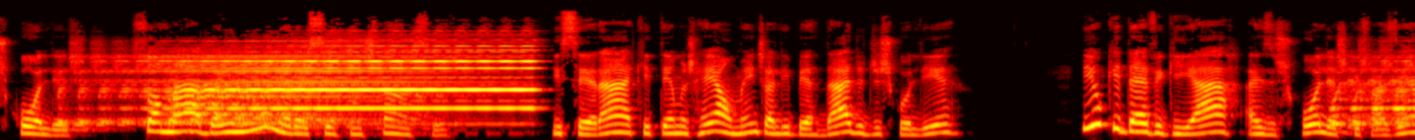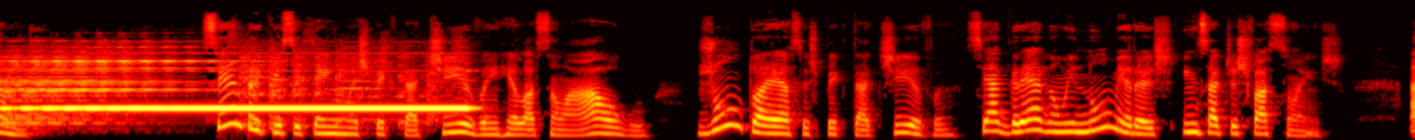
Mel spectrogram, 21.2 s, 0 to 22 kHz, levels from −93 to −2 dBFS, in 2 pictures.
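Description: From 0.43 to 4.26 s and again from 9.97 to 14.39 s there's feedback howl: a mic-to-speaker loop keeps gaining, building a tone near 1.5 kHz, then around 1 kHz, pulsing every 150 ms or so and peaking about 10 to 11 dB above the speech.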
